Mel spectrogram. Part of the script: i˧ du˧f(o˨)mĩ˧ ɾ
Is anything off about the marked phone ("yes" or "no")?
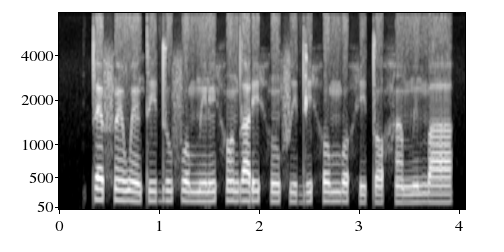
yes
